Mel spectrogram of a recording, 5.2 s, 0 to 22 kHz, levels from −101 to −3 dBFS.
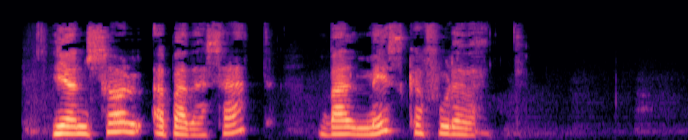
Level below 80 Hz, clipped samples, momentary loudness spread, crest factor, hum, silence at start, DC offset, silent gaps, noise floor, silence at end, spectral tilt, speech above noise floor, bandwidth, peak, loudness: -72 dBFS; under 0.1%; 12 LU; 20 dB; none; 0.4 s; under 0.1%; none; -73 dBFS; 1.5 s; -5 dB/octave; 53 dB; 11.5 kHz; -4 dBFS; -21 LUFS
